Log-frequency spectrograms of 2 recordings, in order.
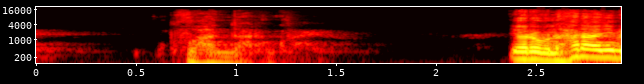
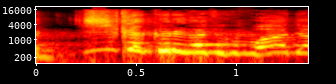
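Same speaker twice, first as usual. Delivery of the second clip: scolding parent; 9 semitones higher than usual. Retold or imitated. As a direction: berate the child from up high. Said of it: "야단을 맞고". (자식을 야단치는 부모, 높은 목소리로)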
